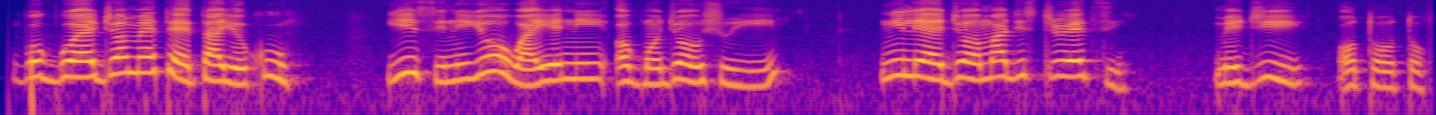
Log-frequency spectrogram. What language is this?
Yoruba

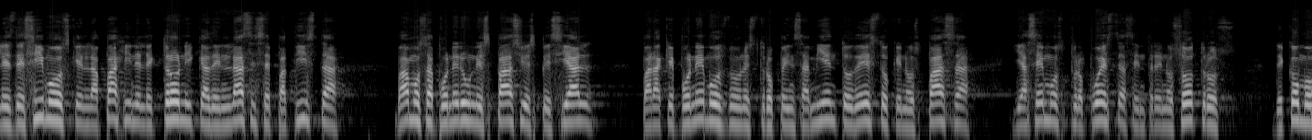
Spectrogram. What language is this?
Spanish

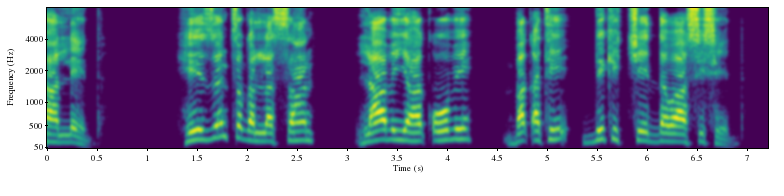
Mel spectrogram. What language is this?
Dawro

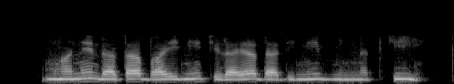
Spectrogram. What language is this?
Hindi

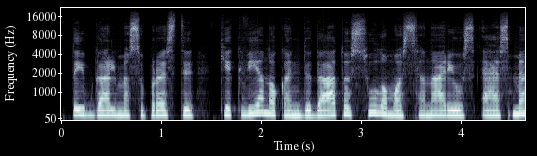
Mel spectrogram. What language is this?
Lithuanian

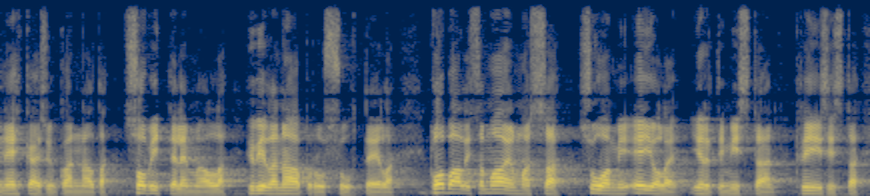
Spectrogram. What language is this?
Finnish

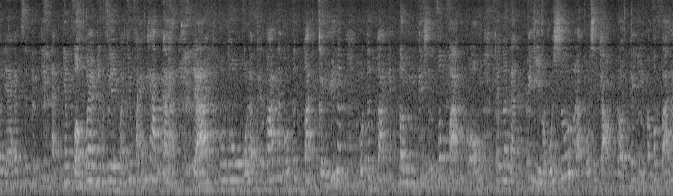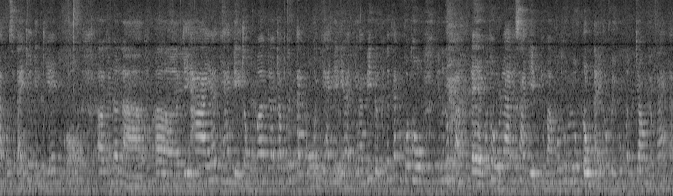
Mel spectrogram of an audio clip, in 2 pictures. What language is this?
Vietnamese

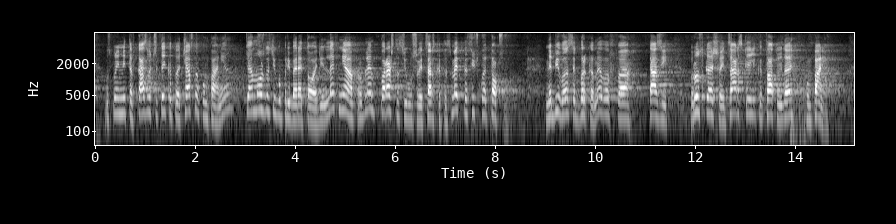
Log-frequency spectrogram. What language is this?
Bulgarian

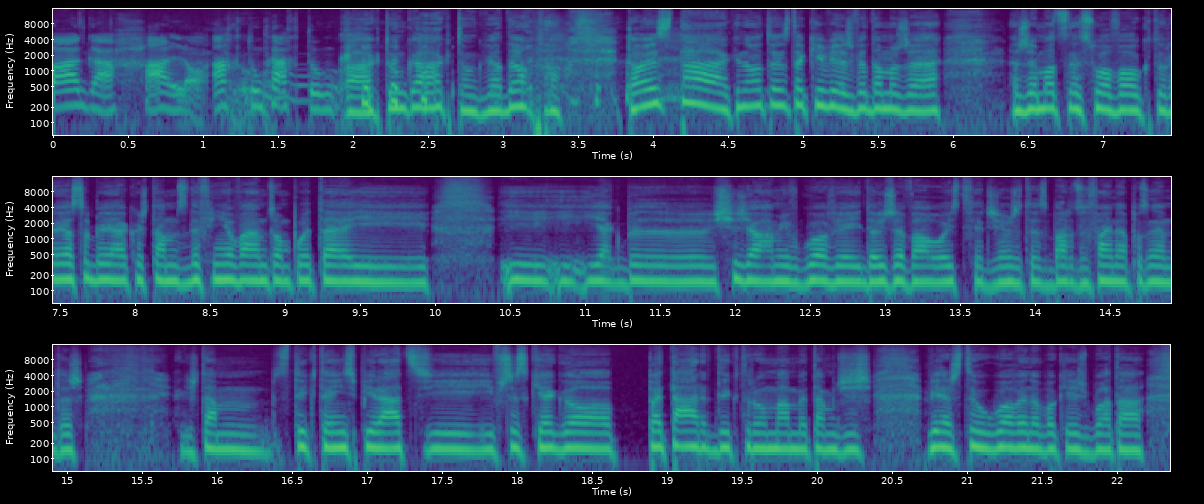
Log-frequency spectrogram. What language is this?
Polish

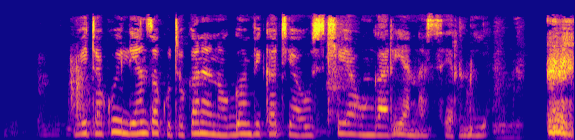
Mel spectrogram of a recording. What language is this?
Swahili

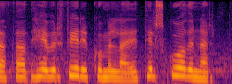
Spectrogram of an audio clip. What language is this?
Icelandic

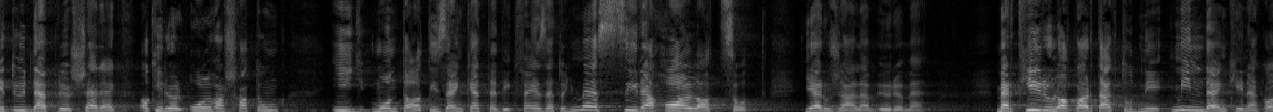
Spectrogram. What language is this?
Hungarian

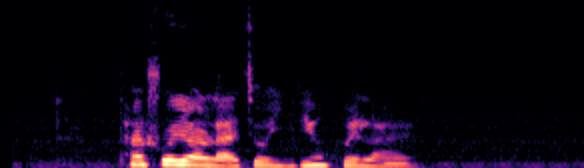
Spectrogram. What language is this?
Chinese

